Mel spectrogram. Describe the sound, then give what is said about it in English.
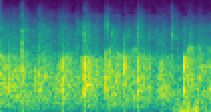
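Audience applause at an Easter Sunday service: a brief, quiet patter of many hands clapping at once. “Round of applause for Santa.”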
